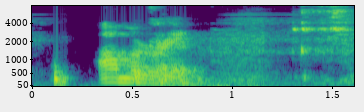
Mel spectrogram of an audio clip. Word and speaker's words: Amaarae: Amaarae.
